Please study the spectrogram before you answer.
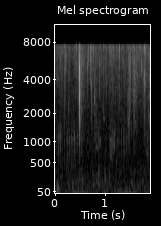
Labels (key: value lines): label: biophony, damselfish
recorder: SoundTrap 500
